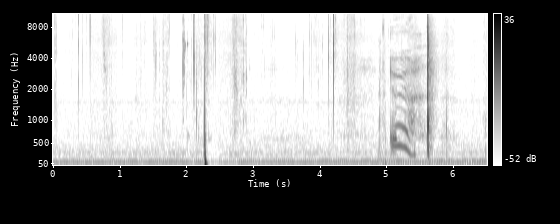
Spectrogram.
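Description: Homemade slime being squeezed and pinched between the fingers: small wet crackling clicks, with one loud sharp pop a little over two seconds in and two smaller pops later.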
